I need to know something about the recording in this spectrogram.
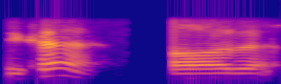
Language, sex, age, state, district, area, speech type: Hindi, male, 60+, Uttar Pradesh, Mirzapur, urban, conversation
